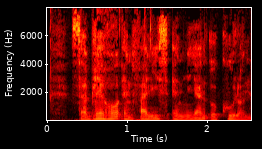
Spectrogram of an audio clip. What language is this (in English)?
Esperanto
